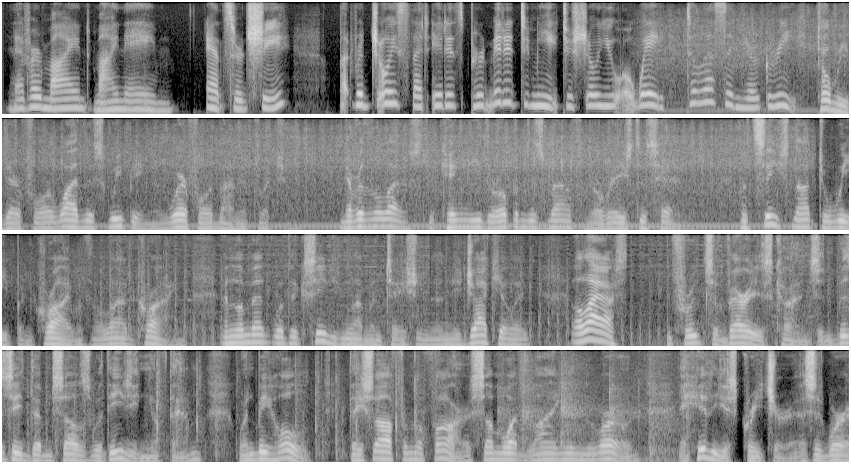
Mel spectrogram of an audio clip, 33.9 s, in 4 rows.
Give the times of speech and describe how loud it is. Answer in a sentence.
You can hear the speech from 0.1 to 33.8 s, at a steady volume.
